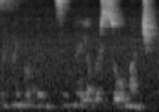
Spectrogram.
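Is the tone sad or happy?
happy. It is said in a happy, cheerful tone.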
